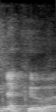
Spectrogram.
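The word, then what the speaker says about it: Nacua: that Puka Nuka is getting. He's on my. Puka Nuka passes the eye. Is that really his He name? passes it. How do you pronounce it? It's Nakua. Nakua.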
